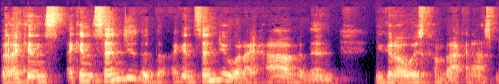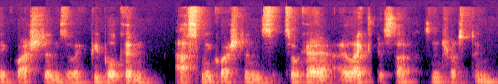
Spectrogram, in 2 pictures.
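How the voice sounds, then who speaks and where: Speaking at a fairly quick pace with a Canadian accent, a man uses a fairly high pitch with ordinary pitch variation, a dark, mellow tone, a somewhat breathy edge, and big swings in loudness. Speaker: professor of science education. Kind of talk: online seminar Q&A. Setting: video call. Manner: fast.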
